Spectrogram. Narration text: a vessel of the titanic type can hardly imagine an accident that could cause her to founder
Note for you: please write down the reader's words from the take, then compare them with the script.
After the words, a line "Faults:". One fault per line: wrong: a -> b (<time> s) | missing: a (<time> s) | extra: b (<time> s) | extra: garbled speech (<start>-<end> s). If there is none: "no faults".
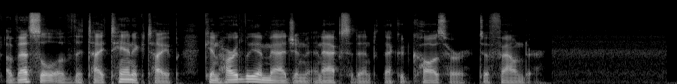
a vessel of the titanic type can hardly imagine an accident that could cause her to founder
Faults:
no faults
